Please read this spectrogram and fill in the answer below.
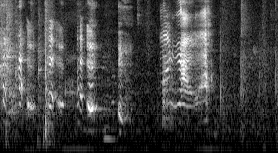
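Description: A baby laughing and babbling in several short, high-pitched spells, dying down near the end.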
